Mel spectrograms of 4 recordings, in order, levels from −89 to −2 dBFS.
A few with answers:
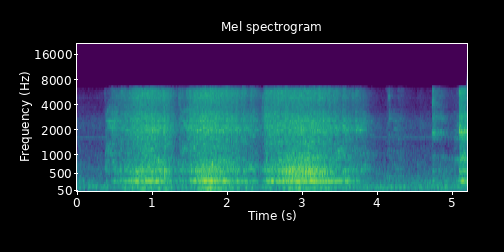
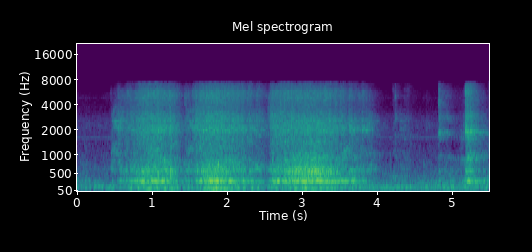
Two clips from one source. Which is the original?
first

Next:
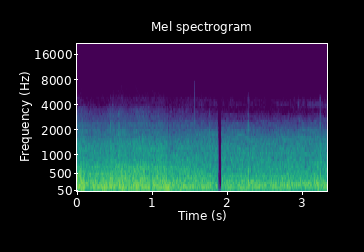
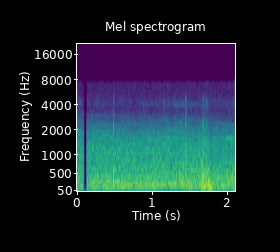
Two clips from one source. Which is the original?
first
